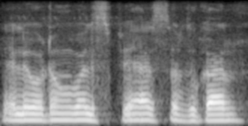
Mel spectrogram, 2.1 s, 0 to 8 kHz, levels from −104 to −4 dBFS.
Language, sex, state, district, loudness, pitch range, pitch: Bengali, male, Assam, Hailakandi, -15 LUFS, 140-150 Hz, 150 Hz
